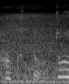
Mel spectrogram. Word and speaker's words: Hakuto: Nó bắt nguồn từ từ tiếng Nhật "thỏ trắng" và được phát âm là "Hakuto".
